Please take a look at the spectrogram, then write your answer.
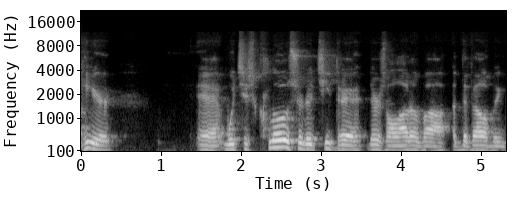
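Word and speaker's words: Chitré: The question is, I believe it's pronounced Chitra, if that is an up and coming area. Is that true? I'll share you the map, but it's called Chitre.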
